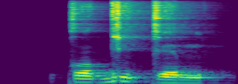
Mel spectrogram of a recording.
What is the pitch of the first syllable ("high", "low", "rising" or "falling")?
low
